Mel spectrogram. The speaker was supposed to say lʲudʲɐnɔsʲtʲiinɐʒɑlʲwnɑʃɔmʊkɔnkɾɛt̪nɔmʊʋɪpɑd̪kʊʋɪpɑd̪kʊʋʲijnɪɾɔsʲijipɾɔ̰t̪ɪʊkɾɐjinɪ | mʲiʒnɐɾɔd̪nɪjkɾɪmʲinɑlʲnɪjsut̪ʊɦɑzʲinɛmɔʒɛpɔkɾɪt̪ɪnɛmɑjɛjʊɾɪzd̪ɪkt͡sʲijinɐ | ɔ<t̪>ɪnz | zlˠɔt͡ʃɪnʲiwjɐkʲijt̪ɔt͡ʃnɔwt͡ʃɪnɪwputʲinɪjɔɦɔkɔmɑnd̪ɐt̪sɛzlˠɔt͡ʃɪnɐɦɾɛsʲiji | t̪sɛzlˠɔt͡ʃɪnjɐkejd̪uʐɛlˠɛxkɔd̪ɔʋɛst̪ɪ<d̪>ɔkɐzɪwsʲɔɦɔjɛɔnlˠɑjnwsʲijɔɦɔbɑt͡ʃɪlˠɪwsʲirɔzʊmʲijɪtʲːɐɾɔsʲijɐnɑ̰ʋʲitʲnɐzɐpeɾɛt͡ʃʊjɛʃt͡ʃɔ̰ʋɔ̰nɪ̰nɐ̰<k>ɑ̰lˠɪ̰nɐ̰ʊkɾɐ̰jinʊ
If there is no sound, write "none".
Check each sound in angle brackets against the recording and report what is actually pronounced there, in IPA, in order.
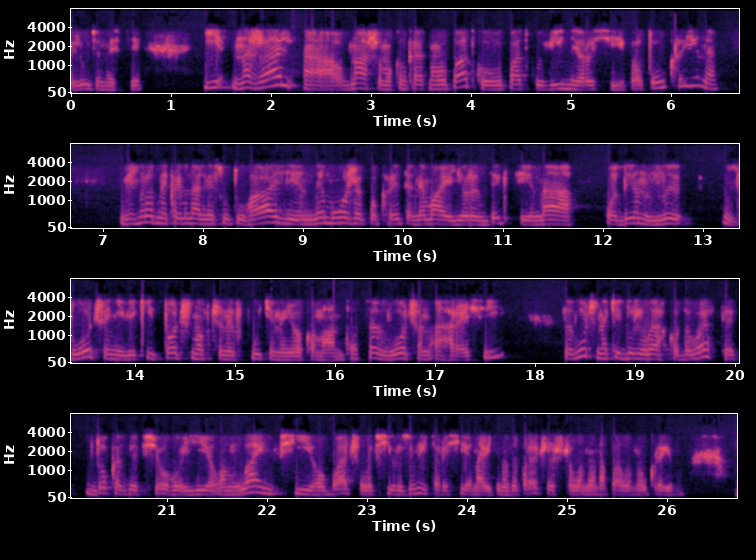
d̪, d̪, p

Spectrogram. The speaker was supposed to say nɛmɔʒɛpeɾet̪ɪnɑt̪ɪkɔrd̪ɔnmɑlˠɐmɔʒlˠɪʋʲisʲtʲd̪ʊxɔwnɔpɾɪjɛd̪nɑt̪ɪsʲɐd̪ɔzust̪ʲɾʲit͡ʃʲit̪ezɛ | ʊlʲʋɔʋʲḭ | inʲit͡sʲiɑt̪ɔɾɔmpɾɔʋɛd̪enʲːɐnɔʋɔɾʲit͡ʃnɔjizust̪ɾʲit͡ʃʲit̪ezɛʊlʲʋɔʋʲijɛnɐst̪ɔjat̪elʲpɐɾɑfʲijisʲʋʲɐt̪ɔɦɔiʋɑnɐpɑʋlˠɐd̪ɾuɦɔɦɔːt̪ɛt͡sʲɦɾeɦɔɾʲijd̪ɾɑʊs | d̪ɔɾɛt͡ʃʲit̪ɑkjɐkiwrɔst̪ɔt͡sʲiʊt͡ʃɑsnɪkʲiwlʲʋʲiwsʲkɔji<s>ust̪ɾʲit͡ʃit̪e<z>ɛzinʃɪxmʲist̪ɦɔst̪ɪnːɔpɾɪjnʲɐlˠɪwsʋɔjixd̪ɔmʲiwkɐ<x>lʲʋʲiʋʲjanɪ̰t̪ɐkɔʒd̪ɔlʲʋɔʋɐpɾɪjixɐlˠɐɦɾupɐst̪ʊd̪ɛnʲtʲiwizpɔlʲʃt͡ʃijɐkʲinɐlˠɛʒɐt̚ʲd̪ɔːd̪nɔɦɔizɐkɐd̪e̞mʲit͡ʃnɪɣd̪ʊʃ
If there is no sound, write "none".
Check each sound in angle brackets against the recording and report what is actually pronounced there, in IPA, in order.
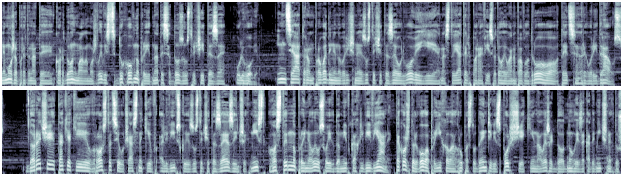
z, z, x

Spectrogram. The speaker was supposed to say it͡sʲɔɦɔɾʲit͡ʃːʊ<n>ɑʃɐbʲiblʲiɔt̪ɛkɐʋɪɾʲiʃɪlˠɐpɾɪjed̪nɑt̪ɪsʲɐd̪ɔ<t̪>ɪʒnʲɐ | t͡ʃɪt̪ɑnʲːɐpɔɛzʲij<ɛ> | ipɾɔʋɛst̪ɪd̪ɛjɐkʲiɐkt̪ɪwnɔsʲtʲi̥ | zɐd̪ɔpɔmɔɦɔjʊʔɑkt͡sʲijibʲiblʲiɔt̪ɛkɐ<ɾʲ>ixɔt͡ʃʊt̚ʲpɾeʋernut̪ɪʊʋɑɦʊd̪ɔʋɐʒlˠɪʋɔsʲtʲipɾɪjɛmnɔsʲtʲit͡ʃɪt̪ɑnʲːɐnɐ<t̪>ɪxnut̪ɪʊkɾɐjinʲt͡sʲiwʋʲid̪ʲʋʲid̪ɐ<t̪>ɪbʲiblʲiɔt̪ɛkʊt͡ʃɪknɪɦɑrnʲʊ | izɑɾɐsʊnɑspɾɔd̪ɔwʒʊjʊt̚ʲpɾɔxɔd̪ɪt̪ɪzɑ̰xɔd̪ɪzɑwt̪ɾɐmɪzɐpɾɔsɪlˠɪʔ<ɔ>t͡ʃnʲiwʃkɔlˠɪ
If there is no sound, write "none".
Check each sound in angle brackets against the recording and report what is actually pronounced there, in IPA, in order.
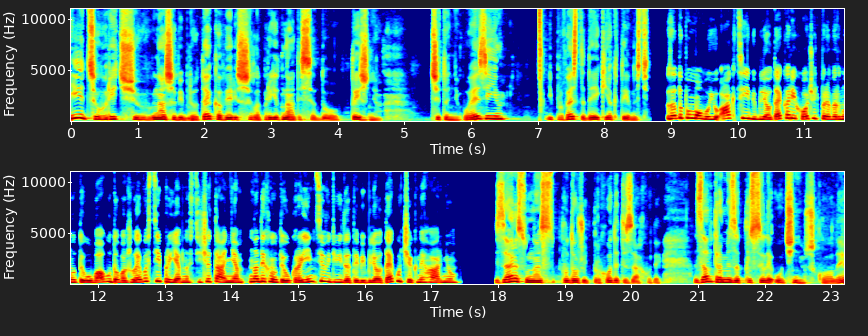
n, t̪, i, ɾʲ, d̪, t̪, u

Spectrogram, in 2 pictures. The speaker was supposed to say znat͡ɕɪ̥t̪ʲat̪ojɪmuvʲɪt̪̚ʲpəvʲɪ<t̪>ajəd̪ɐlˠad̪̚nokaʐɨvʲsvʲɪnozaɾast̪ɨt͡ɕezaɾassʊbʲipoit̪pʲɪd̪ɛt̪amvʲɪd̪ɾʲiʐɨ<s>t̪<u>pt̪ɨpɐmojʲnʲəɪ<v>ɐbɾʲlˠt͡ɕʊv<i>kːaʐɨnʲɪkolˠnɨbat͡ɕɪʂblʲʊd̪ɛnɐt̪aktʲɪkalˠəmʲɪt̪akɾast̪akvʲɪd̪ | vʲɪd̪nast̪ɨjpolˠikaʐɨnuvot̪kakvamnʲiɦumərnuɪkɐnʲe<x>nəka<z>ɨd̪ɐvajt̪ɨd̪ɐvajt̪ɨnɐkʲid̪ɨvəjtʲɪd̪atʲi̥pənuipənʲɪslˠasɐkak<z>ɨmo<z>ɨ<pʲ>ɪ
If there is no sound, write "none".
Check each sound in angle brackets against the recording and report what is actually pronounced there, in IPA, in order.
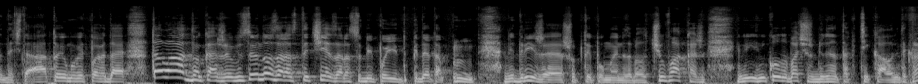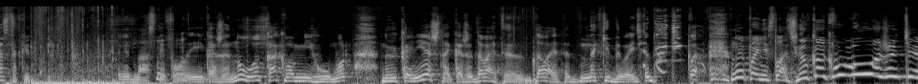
d̪, ʂ, o, z, a, ʂ, ʐ, v, ʐ, tʲ

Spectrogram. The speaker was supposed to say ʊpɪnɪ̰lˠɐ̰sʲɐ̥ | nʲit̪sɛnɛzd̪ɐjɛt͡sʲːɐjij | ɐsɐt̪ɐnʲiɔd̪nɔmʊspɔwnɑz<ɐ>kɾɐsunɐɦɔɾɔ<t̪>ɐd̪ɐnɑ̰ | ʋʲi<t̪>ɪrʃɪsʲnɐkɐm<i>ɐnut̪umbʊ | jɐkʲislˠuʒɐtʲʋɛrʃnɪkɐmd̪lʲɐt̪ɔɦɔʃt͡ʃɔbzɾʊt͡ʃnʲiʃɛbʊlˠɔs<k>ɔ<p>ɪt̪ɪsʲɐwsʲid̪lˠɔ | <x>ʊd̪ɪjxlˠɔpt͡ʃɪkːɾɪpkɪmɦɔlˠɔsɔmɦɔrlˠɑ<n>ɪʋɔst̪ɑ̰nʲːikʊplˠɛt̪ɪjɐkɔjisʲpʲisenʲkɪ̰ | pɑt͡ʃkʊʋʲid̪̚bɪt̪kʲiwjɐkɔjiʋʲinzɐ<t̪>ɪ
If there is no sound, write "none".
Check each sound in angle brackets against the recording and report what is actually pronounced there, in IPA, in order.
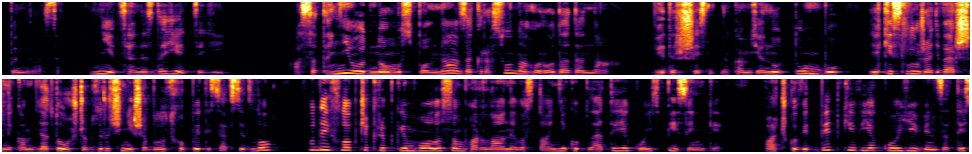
ɐ, d̪, d̪, j, x, p, x, n, t̪

